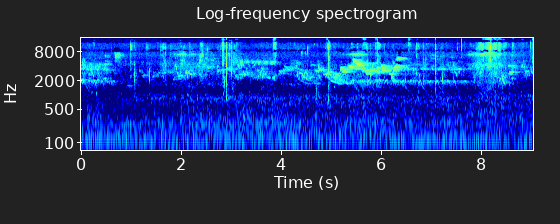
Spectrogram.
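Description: Quiet pond-side ambience with faint birds calling, a warbling run of calls in the middle, over a low steady background hum.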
